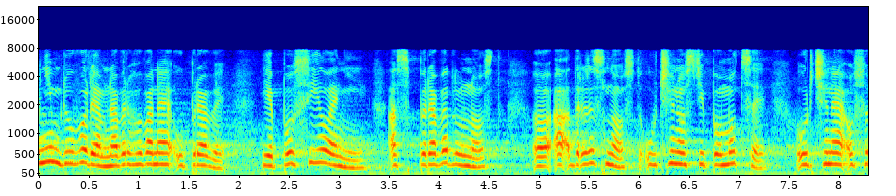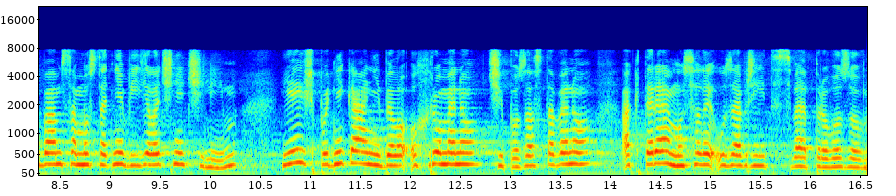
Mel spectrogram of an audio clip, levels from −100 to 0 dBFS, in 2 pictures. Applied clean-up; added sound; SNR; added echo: none; none; none; none.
